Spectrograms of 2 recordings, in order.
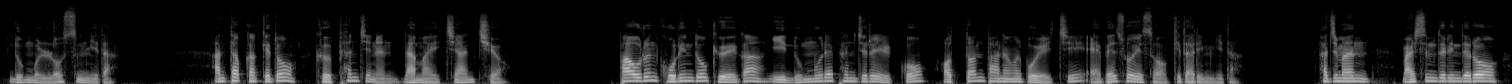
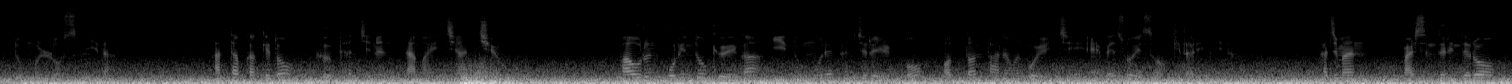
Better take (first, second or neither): first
